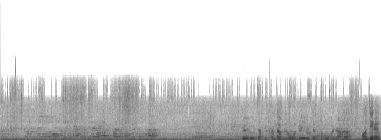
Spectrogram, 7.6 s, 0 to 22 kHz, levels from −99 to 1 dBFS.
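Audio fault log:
throughout, Bluetooth SBC compression: the treble is thin and unstable, flickering in and out, while a gritty, grainy noise and metallic aliasing cling to the sound. This is likely SBC coding with a starved bit pool, which fits a low rate of around 80 kbps. Splitting the signal into a few wide bands with crude bit allocation leaves the weak upper bands with few or no bits, and everything else is coarsely quantised.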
